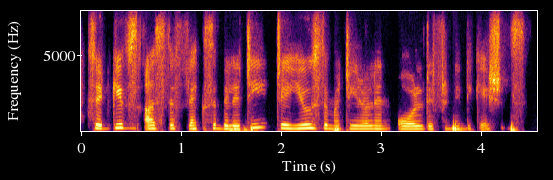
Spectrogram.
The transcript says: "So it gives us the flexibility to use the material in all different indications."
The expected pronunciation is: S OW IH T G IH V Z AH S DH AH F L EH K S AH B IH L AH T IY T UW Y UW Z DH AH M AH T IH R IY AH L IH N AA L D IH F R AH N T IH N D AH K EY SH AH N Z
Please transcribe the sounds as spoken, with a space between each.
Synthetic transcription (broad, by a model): S OW IH T G IH V Z AH S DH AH F L EH K S AH B IH L AH T IY T UW Y UW Z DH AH M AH T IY R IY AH L IH N AA L D IH F R AH N T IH N D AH K EY SH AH N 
